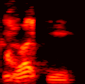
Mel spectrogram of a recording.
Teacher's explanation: So that's another example of a glottal stop.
